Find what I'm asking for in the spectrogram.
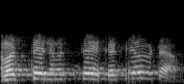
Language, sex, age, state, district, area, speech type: Hindi, male, 45-60, Uttar Pradesh, Sitapur, rural, conversation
